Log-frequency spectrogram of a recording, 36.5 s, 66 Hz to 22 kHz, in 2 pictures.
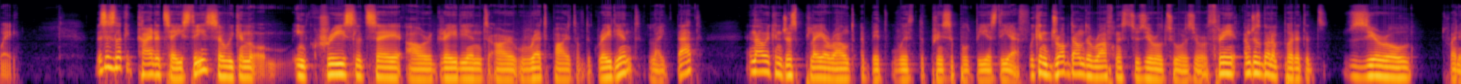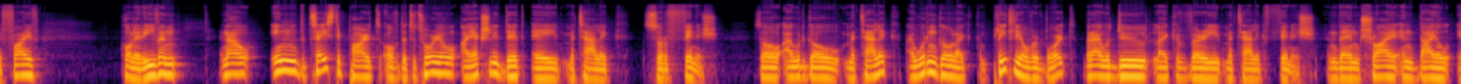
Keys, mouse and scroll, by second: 1.3-2.5 middle drag, 2.5-5.6 drag, 8.2-11.4 middle drag, 11.4-12.8 drag, 14.9-17.9 drag, 21.3-23.0 scroll up 1, 23.1-24.6 shift+middle drag, 24.6-30.5 drag, 31.8-34.5 drag, 34.9-36.5 drag.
